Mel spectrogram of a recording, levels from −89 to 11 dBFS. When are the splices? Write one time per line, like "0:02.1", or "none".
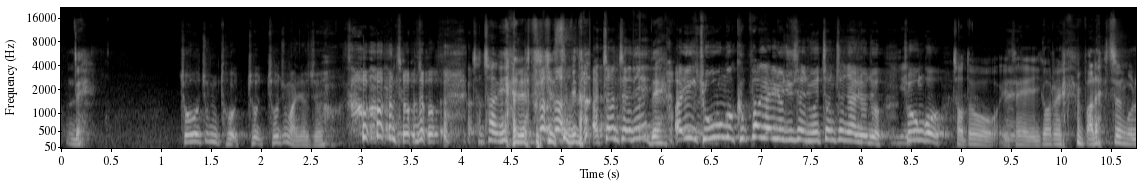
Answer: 0:03.9
0:08.9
